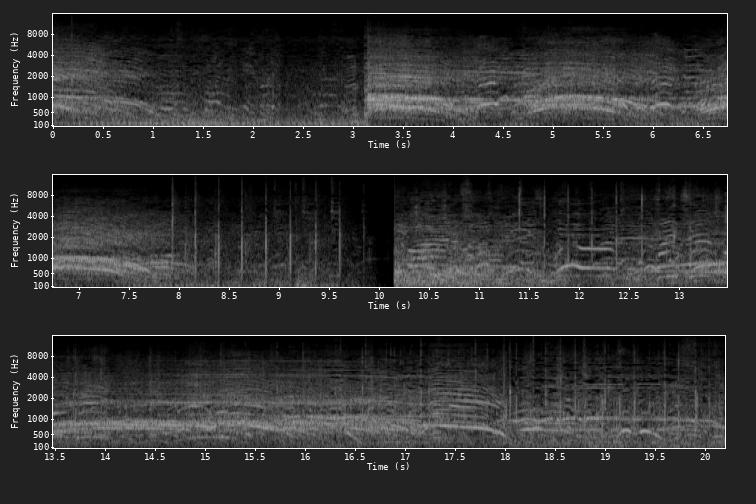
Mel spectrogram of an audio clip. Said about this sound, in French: God Save the King entonné effectivement par la foule à Londres.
